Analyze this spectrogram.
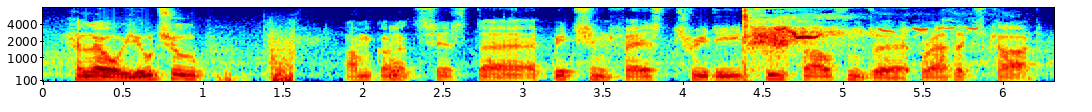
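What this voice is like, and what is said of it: Danish accent. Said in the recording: “Danish accent”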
